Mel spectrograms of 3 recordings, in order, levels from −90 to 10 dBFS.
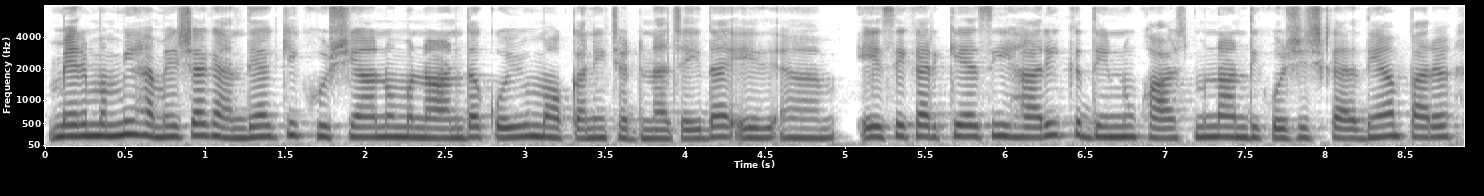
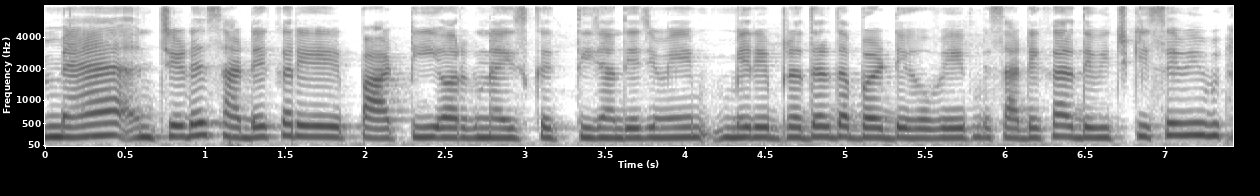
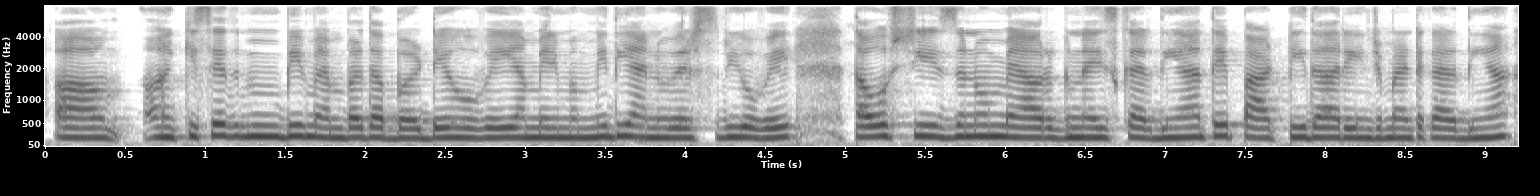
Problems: background sounds at intervals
